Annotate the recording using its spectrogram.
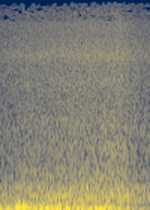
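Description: Steady hiss with a low rumble in the first half second that fades: wind-like noise on a handheld microphone.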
